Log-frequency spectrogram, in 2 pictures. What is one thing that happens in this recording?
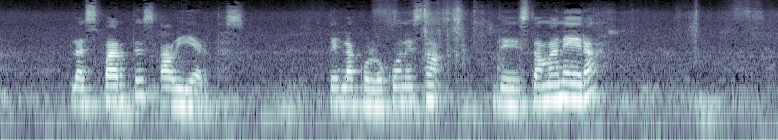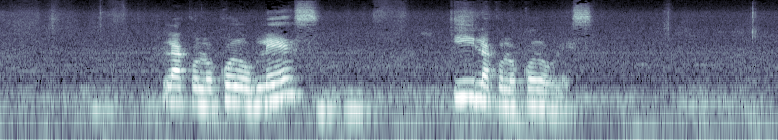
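Paper rustles and crinkles as it is folded and smoothed.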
